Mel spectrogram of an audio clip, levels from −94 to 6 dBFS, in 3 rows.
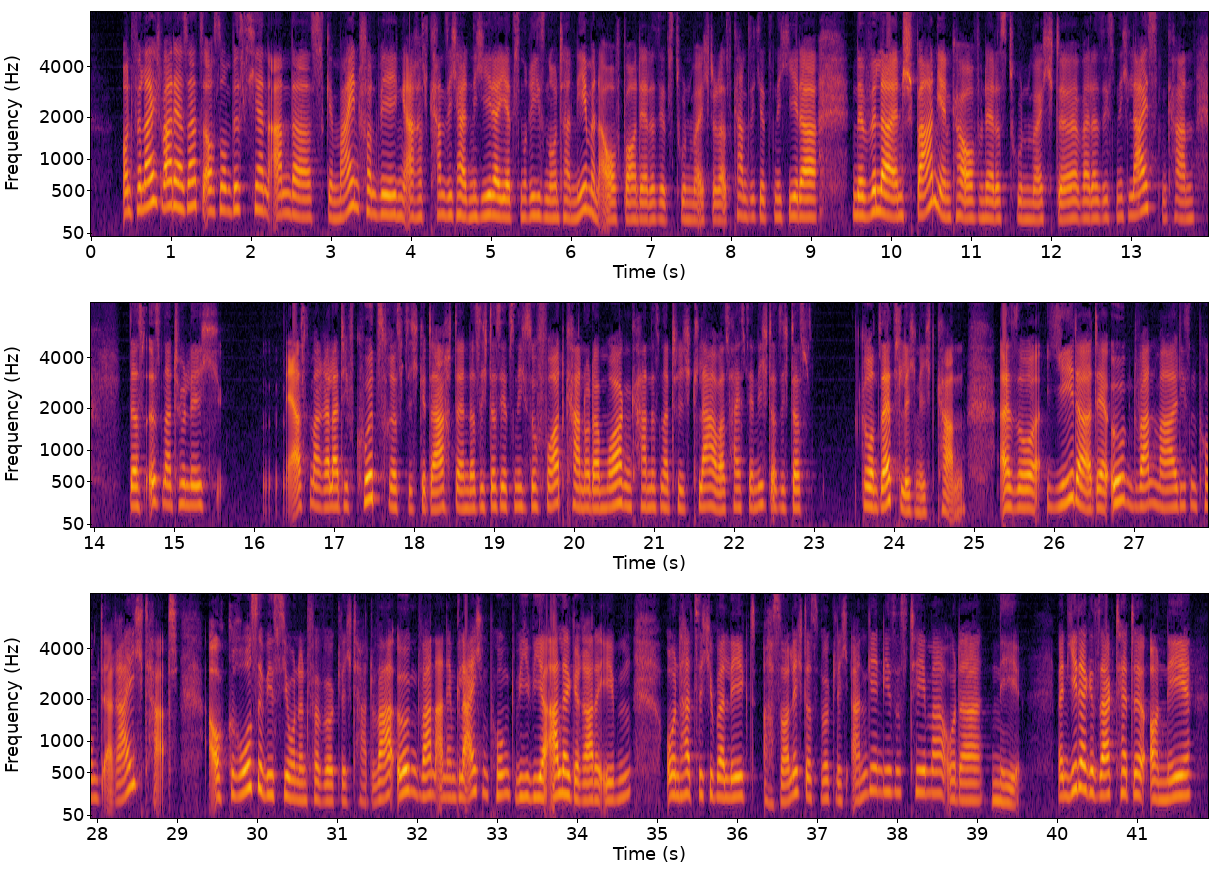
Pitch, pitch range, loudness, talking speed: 210 Hz, 195-235 Hz, -19 LUFS, 185 wpm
